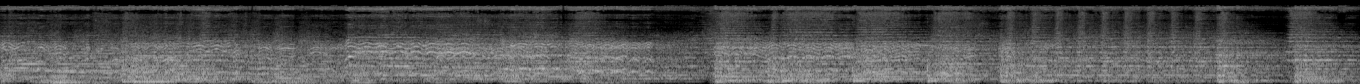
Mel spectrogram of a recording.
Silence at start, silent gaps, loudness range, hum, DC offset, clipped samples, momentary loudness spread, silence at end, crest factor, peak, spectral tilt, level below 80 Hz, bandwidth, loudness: 0 s; none; 4 LU; none; under 0.1%; under 0.1%; 6 LU; 0 s; 14 dB; -8 dBFS; -4 dB/octave; -48 dBFS; 17 kHz; -22 LUFS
